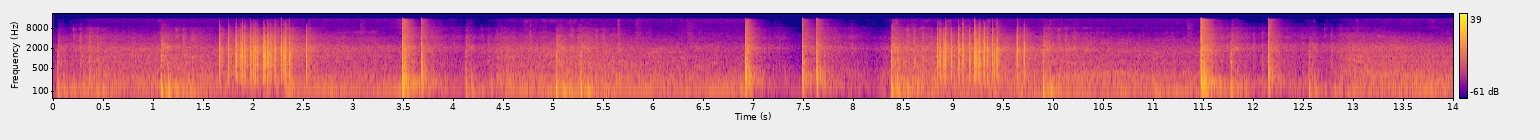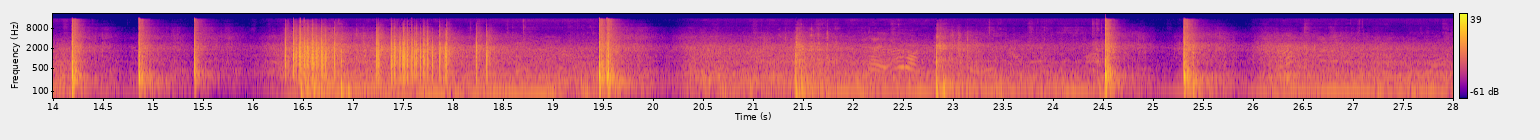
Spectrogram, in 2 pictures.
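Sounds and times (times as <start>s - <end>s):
firework shells bursting: 0.0s - 2.8s, 14.1s - 20.1s
firework crackling: 0.0s - 28.0s.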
